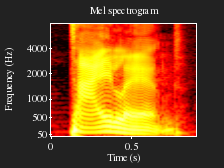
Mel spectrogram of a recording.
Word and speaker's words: Thailand: T mesmo por exemplo Tailândia em inglês é escrito com th né assim e aí esse th ele é o t t mesmo de tatto Ok e eles vão falar thailand OK e Mas isso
